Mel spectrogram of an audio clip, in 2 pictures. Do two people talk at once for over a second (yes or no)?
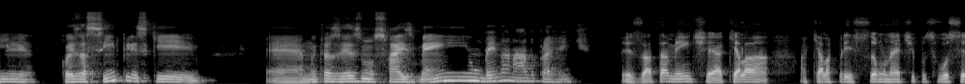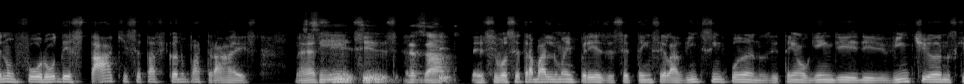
yes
